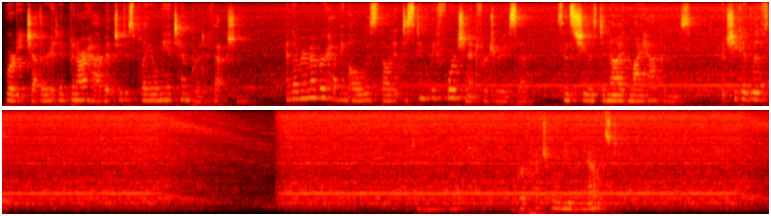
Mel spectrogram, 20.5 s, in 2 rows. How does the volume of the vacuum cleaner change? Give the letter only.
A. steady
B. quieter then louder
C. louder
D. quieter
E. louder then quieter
C.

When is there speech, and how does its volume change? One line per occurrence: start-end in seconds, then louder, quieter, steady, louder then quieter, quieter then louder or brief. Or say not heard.
0.0-10.2 steady
15.7-18.4 brief.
